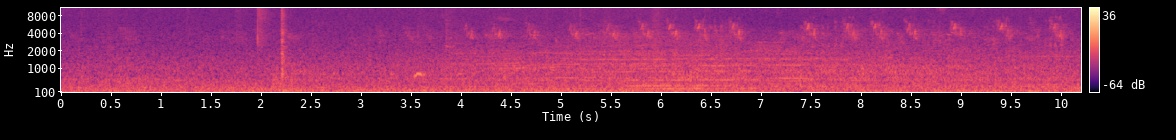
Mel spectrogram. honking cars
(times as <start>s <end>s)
3.3s 10.1s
